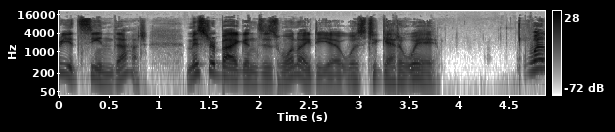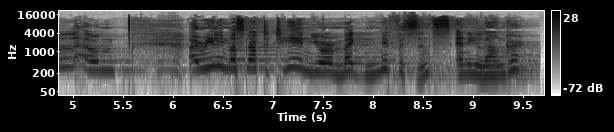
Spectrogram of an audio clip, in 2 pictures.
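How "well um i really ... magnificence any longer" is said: high, courteous hobbit voice; bow out politely. Acted. Bilbo taking leave of the dragon, high and polite.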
